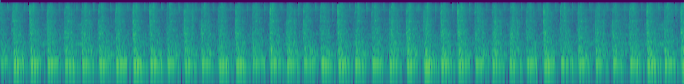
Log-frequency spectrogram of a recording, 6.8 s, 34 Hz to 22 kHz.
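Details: Portable embroidery machine from Sekayu, South Sumatra, after mainboard replacement, LCD and touchscreen rework and tension set to 1. Even stitching rhythm near three beats a second over a smooth low hum, nothing irregular. Healthy, normal running.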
